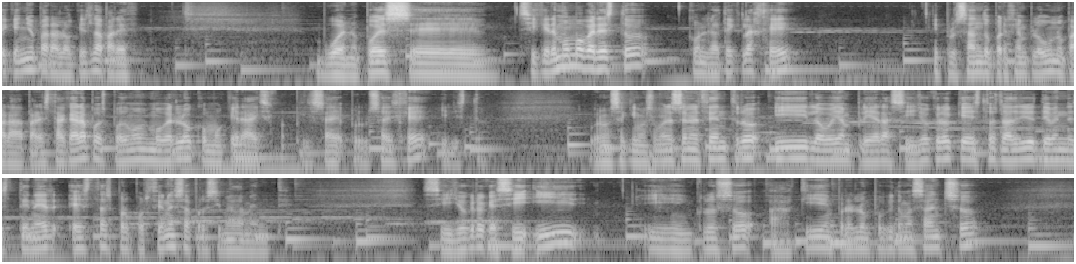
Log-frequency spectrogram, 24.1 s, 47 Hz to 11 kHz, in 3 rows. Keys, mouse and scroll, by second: 0.2 scroll down 2, 2.2 click, 3.6 right click, 4.6 right click, 5.8 g, 9.1 g, 12.9 s, 17.6 click, 20.7 click, 22.1 click.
